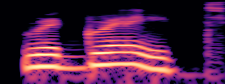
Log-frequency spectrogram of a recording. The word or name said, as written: regrate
